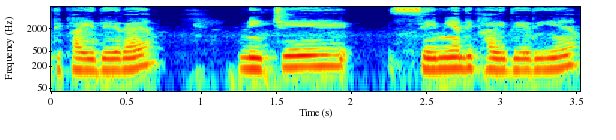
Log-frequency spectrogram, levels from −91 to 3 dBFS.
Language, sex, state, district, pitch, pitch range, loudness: Hindi, female, Haryana, Rohtak, 170 Hz, 165-190 Hz, -16 LUFS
